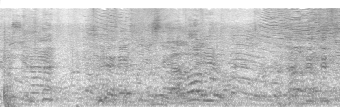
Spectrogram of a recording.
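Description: Voices talking over background chatter, with no music playing. There is a short low thump right at the start.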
